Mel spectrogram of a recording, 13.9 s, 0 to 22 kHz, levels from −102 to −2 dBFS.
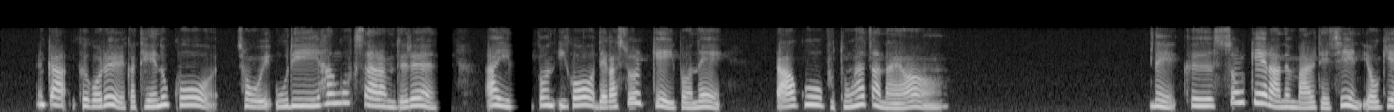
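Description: From 3.28 to 4.54 s the speech shows repeated stalls (stutter): more than twenty brief hitches, the longest about 153 ms, where late packets left the jitter buffer empty and the last sound was stretched to cover them. About 30 percent of that stretch is filled-in sound, so nothing is lost, but delivery drags and judders.

At 5.10 s a short call audio freeze holds the sound for 0.22 s, most of it as near-silence after a brief held tail, before speech resumes where it stopped. The likely cause is packets held up in transit, with the receiver's delay growing by the same 220 ms.

Between 6.12 and 7.84 s a jitter buffer slow-down plays the audio at about 86 percent speed with unchanged pitch. The receiver repeated single pitch periods to rebuild its reserve, adding 242 ms, so syllables sound drawn out.

From 9.58 to 12.63 s a jitter buffer speed-up runs the speech at about 112 percent with pitch intact. 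Short pitch-period slices, roughly 0.4 s in total, were cut to shed excess delay, giving a hurried, clipped pace. Throughout, the call path's band limit leaves nothing above 8 kHz, which fits a wideband codec such as G.722.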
